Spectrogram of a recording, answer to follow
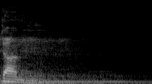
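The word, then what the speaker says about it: D'ni: Yeah, well, I always preferred Denis because that's how I would pronounce that apostrophe, you know? I don't know. It just feels like it's a more natural way of saying it. But I know that Rand Miller's preferred pronunciation was Dunny.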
